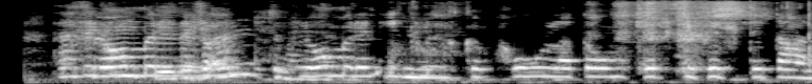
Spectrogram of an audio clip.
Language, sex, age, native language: Icelandic, female, 11, Icelandic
